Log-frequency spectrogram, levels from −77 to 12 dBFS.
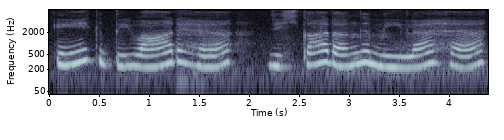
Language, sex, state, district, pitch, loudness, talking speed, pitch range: Hindi, male, Bihar, West Champaran, 260 Hz, -14 LUFS, 95 wpm, 235-300 Hz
